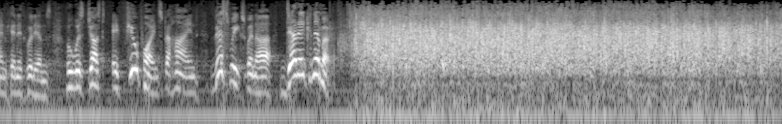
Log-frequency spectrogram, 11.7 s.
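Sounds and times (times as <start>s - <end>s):
speech: 0.0s - 5.3s
studio audience applause: 5.0s - 11.7s.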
